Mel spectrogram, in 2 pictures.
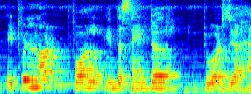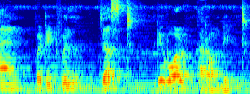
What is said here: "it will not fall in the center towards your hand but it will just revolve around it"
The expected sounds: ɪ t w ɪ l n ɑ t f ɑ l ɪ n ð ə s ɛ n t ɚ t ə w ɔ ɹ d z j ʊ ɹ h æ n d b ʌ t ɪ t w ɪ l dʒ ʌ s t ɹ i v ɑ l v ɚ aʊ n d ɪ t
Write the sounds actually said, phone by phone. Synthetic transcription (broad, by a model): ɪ t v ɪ l n ɑ t f ɑ l ɪ n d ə s ɛ n t ɚ t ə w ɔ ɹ d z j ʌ ɹ h æ n d b ʌ t ɪ t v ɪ l dʒ ʌ s t ɹ i v ɑ l v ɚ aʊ n d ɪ t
